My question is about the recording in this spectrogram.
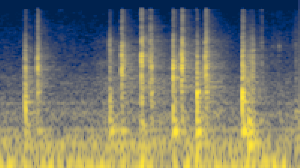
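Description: Plastic keys of a desktop calculator being pressed one after another, a quick run of about eight to ten clicks as a number is keyed in for adding.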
